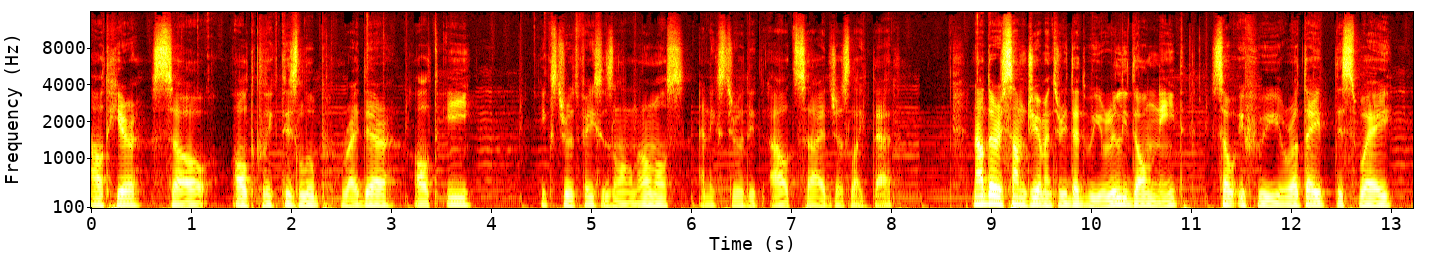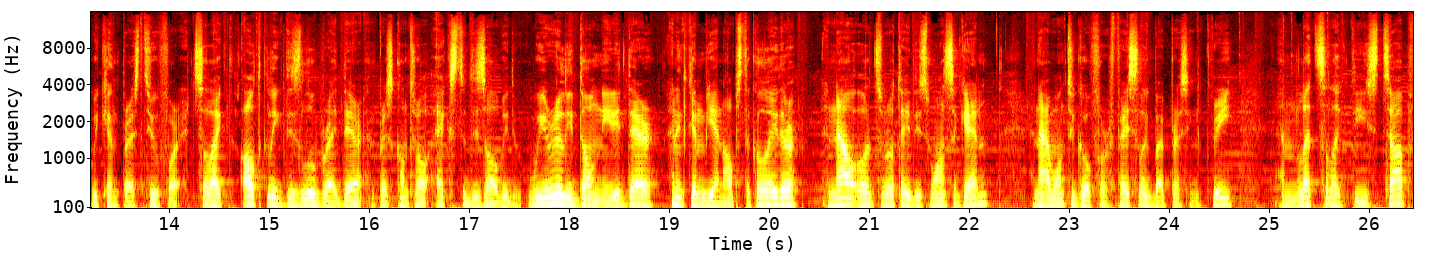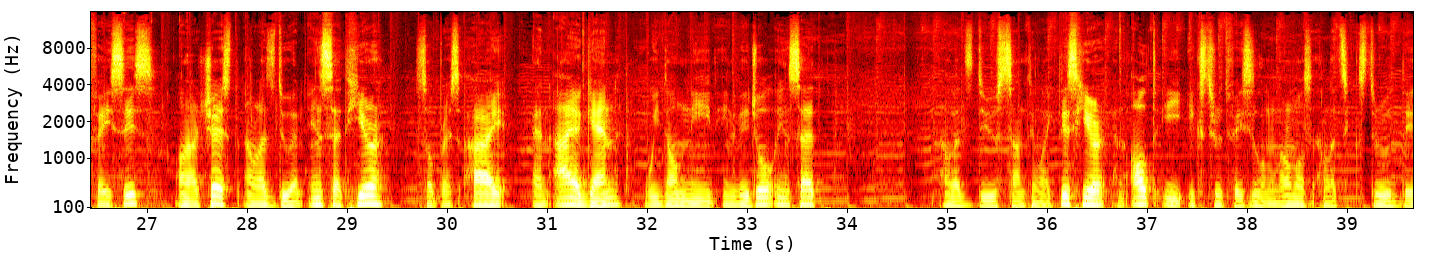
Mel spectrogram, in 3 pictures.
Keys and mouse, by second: 2.0 middle click, 2.7 alt+e, 10.3 middle click, 11.0 middle click, 11.4 middle click, 13.6 2, 14.6 alt+click, 16.6 ctrl+x, 20.5-21.8 middle drag, 23.3 3, 24.4 click, 25.0 shift+click, 25.4 shift+click, 25.7 middle click, 26.9 shift+click, 27.3 shift+click, 27.6-28.7 middle drag, 29.2 i, 31.3 i, 36.0 click, 36.6 alt+e.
